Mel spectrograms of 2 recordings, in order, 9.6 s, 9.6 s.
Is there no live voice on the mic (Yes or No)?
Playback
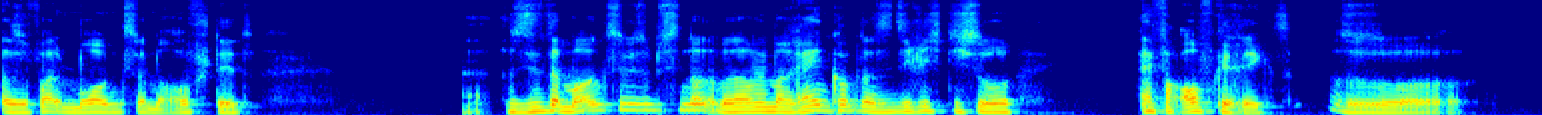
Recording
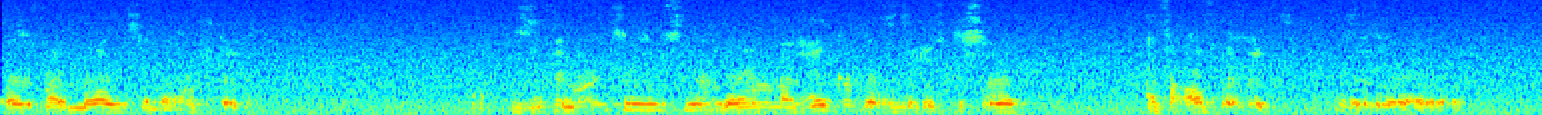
Yes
